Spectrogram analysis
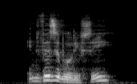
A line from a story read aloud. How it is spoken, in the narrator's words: shouted the professor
